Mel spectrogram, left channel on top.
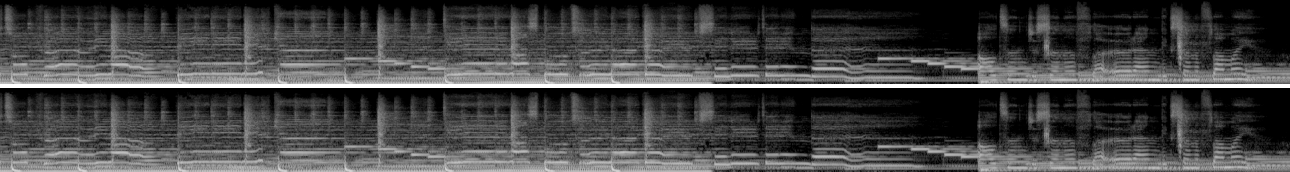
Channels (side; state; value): both; identical; correlation 1.00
